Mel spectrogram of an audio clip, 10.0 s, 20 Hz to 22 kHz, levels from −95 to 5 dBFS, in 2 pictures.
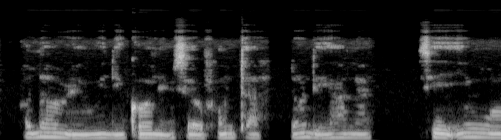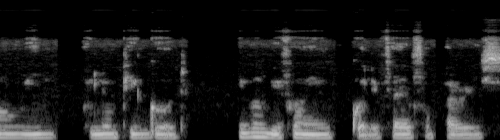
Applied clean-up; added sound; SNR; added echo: none; none; none; none.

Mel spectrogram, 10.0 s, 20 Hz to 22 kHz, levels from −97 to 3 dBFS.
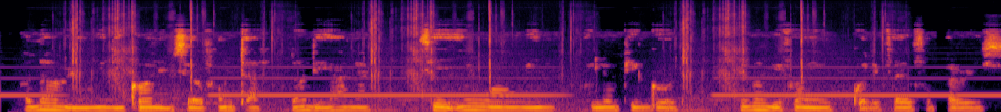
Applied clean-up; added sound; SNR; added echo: none; Packing tape, duct tape + Wind instrument, woodwind instrument; 12 dB; none.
